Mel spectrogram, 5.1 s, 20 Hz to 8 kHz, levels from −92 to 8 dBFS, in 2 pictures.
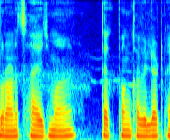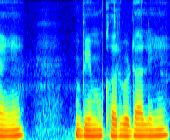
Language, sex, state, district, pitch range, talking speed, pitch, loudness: Garhwali, male, Uttarakhand, Uttarkashi, 120-130 Hz, 120 wpm, 125 Hz, -15 LUFS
